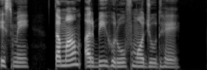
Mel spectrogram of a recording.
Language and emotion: Urdu, neutral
